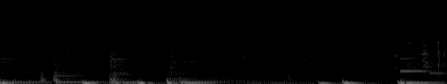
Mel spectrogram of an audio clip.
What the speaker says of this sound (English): let me hit this with some 600 grit real quick, and then some 2000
